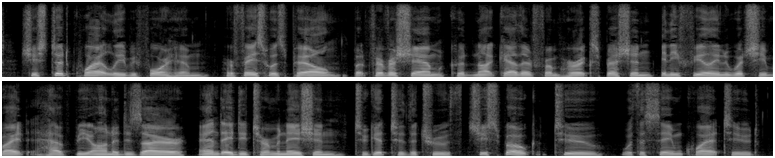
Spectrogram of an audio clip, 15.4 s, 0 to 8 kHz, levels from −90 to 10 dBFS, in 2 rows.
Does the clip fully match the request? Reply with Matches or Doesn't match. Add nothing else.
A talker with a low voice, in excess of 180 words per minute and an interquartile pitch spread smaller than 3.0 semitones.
Doesn't match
